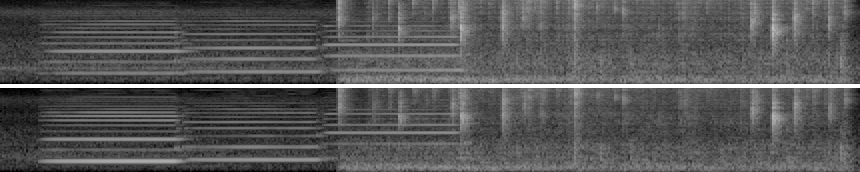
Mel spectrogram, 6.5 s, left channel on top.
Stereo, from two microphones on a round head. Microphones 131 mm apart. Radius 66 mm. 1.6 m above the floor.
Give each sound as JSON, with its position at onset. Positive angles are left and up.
{"t": 0.3, "sound": "a violin", "side_deg": -25, "distance_m": 2.0}
{"t": 2.5, "sound": "dripping", "side_deg": 40, "distance_m": 1.0}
